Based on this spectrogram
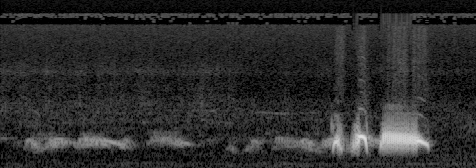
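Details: Spotted dove, 'thổ' voice style, calling to lure wild birds: soft wavering coos lead into a loud phrase of two short notes and a long, buzzy, falling final note.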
